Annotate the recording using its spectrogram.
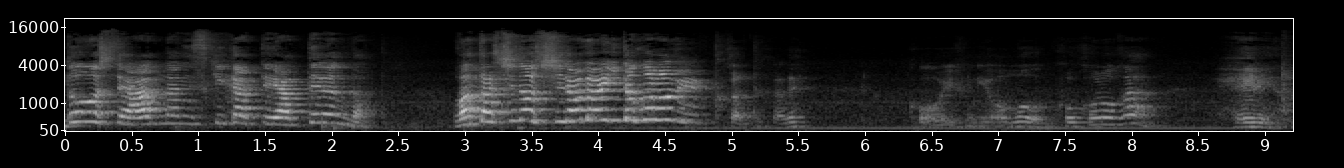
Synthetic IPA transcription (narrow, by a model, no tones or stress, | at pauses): d̪o̞ːɕi̥t̪e̞ãnːaɲ̟isɨ̥kʲikat̪ːe̞jat̪ːe̞ɾɯ̟̃nd̪at̪o | βat̪aɕino̞ɕiɾanait̪o̞ko̞ɾo̞d̪e̞t̪o̥kat̪o̥kane | kʰo̞̰ːjɯ̟ɸɯ̟ːɲ̟ḭʔo̞̰mo̞ɯ̟kʰo̞ko̞ɾo̞ɡa | heɾija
